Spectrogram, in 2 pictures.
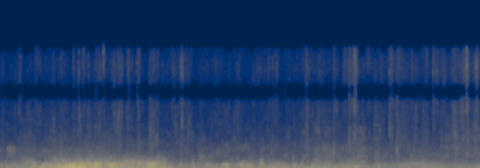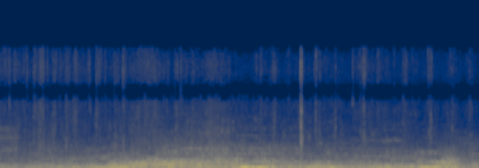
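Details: Giant European-class cattle unloading from a truck: drawn-out lowing moos with rich harmonics, one near the start and a longer stretch around the middle, over steady background noise and faint voices.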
